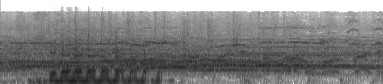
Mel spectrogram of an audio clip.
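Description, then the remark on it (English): A small group of people cheers and whoops loudly for a few seconds for a listener, with a couple of voices shouting over a noisy, crowded background. “Right, let's give a cheer out for this man listening.”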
